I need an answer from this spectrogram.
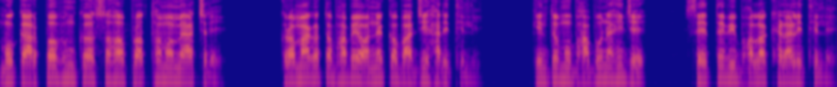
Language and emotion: Odia, neutral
